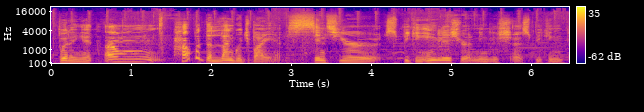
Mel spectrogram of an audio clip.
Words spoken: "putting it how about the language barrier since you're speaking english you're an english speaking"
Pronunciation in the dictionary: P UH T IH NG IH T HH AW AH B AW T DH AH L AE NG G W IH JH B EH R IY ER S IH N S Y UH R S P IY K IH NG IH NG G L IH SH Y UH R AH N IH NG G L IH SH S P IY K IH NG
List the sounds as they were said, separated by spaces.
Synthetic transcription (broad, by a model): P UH T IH NG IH T HH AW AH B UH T DH AH L AE NG G W IH JH B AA IY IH S IH N S Y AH R S P IY K IH NG IH NG G L IH SH Y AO R AH N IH NG G L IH SH S P IY K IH NG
